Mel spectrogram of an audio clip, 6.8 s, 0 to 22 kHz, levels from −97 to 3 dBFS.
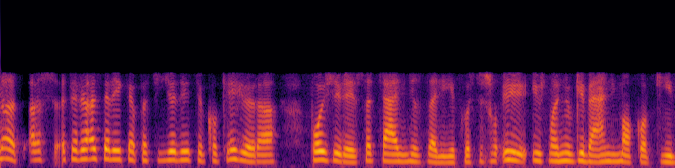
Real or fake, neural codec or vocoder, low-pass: fake; codec, 16 kHz in and 24 kHz out, 0.6 kbps, FocalCodec, streaming, 2048 codes; 3.6 kHz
